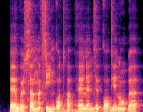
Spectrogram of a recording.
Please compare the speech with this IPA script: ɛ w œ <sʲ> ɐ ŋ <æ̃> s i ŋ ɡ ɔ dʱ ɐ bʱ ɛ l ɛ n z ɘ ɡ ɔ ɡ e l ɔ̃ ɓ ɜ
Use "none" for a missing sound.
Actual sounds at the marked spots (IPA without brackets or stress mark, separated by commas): s, ɐ̃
